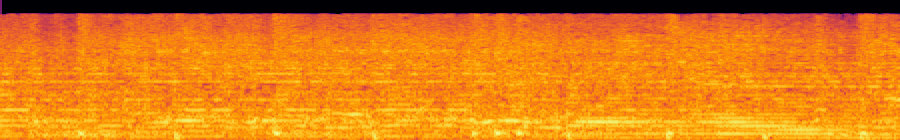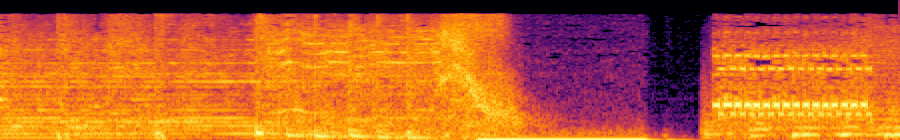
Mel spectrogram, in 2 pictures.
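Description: A telephone rings insistently amid a busy, layered mix of tones, then the sound sweeps downward into a brief silence before a steady tone returns. No one speaks.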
